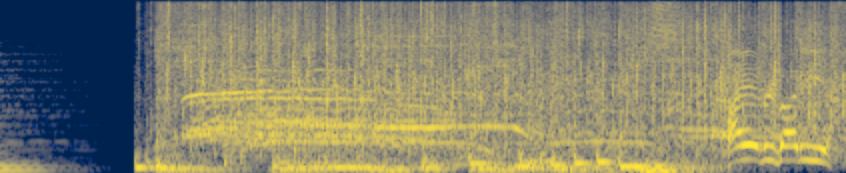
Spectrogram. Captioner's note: cheers and applause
